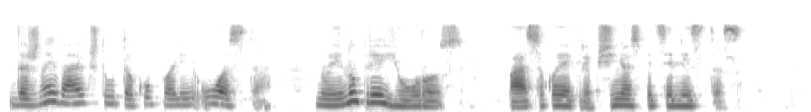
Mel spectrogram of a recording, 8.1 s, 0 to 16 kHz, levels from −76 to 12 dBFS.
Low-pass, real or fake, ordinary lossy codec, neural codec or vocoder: 7.2 kHz; real; MP3, 48 kbps; none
